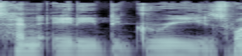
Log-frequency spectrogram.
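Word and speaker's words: 1080°: 1080 snowboarding. – I think it's pronounced 1080 degrees. 1080 degrees snowboarding.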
